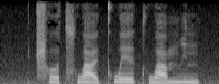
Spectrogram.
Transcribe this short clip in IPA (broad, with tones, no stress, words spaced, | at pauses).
ʈ͡ʂʰɤ˧˥t͡sʰwa̰˨˩ɪ̯kʰwe˥ɪ̯ t̪ʰwä̰˨˩mi˥˩n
